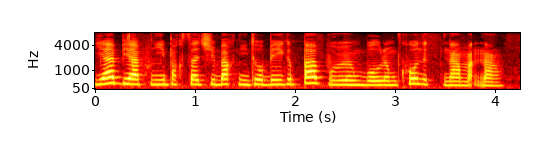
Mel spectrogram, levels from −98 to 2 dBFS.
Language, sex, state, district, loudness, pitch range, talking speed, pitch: Garo, female, Meghalaya, West Garo Hills, -17 LUFS, 225-265 Hz, 115 wpm, 250 Hz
